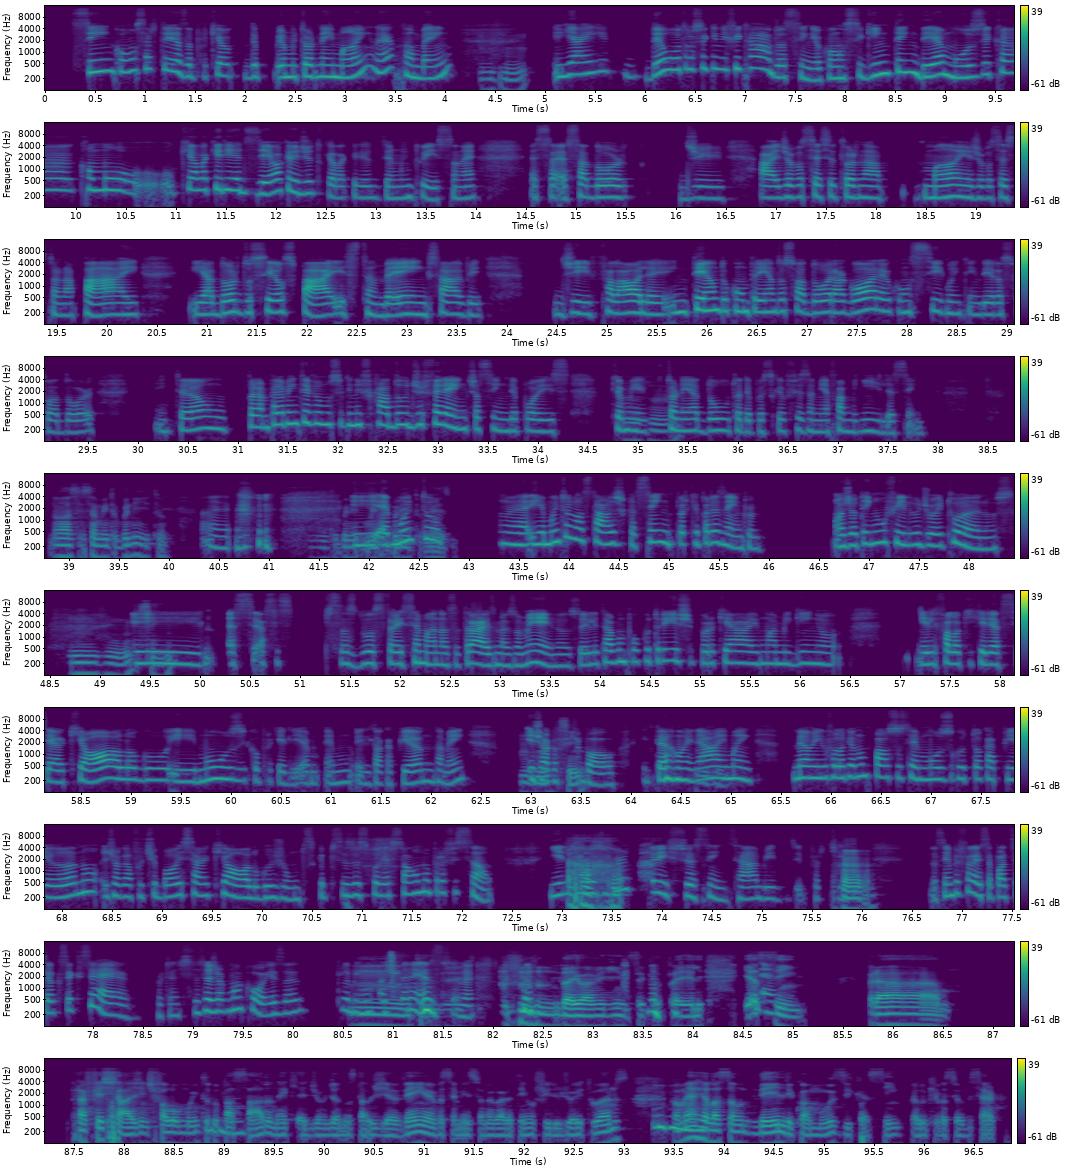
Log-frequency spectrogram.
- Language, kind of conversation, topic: Portuguese, podcast, Questão sobre o papel da nostalgia nas escolhas musicais
- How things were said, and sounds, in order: tapping; chuckle; laughing while speaking: "Então"; other background noise; laugh; chuckle; laughing while speaking: "diferença, né"; laugh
